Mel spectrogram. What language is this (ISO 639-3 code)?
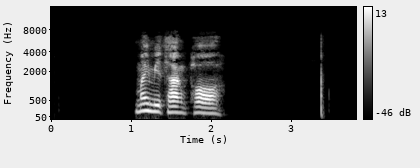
tha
